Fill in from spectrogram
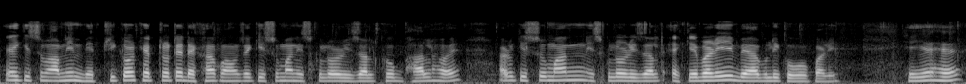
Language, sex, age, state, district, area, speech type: Assamese, male, 30-45, Assam, Goalpara, urban, spontaneous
